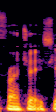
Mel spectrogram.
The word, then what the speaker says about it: francese: Chicken francese.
